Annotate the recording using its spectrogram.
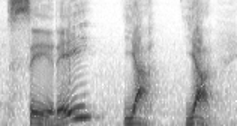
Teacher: Eu tenho um IA ali separado.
